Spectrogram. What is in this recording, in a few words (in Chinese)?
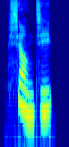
"相机", Chinese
